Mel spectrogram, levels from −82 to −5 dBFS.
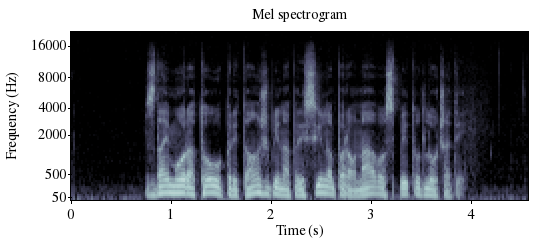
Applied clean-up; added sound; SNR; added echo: none; none; none; none.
